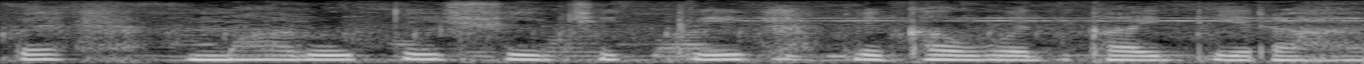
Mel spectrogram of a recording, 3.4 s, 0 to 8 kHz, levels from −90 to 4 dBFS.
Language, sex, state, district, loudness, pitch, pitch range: Hindi, female, Bihar, Sitamarhi, -21 LUFS, 210 Hz, 195-220 Hz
